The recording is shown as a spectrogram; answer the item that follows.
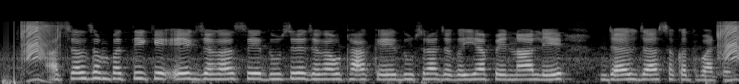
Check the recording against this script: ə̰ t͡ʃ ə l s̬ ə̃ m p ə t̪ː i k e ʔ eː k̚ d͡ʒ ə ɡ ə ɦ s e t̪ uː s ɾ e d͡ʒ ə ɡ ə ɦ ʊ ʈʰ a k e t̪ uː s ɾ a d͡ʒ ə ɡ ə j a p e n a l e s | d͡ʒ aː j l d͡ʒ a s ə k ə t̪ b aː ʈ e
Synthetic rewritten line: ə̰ t͡ʃ ə l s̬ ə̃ m p ə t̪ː i k e ʔ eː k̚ d͡ʒ ə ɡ ə ɦ s e d̪ uː s ɾ e d͡ʒ ə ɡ ə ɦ ʊ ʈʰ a k e d̪ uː s ɾ a d͡ʒ ə ɡ ə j a p e n a l e | d͡ʒ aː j l d͡ʒ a s ə k ə t̪ b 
